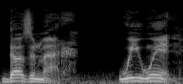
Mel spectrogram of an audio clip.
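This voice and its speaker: A man's voice: mid-range voice, animated, slow pace, a little hiss or hum. An actor playing a fervent, loyal male warrior in a video game, with blunt delivery. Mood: hopeful, firm.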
